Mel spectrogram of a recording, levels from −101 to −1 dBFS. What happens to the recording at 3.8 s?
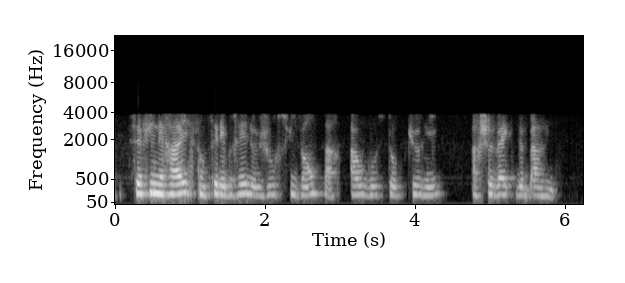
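Nothing goes wrong at 3.8 s: the speech continues intact there, carried through the AMR narrowband mobile codec path with its usual band-limited telephone character.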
